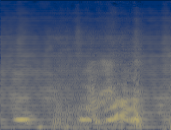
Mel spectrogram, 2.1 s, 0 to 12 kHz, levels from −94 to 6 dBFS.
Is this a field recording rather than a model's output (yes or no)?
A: no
